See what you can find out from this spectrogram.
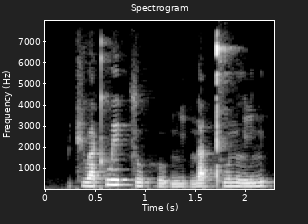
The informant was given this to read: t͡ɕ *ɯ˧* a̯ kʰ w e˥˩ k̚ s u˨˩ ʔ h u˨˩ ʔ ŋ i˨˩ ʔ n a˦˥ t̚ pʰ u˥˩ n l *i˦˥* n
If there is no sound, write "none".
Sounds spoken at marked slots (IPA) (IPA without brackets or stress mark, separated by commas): u˧, i˦˥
